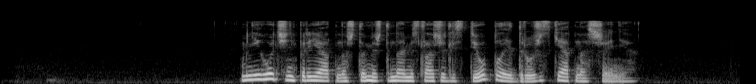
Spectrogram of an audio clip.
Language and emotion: Russian, positive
